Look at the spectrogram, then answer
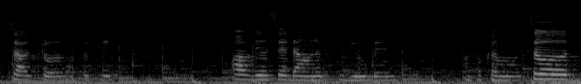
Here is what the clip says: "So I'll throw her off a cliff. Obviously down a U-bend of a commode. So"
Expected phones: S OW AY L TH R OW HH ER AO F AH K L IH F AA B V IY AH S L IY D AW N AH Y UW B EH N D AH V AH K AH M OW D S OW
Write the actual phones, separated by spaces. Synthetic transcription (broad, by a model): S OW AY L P R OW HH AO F AH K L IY AA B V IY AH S L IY D AW N AH Y UW B EH N D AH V AH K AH M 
